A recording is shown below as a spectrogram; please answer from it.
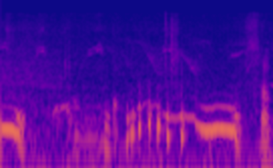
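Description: Domestic pigeons cooing: low, wavering coos through the middle, the last one bending downward.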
